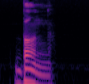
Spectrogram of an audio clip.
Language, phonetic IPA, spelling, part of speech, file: Polish, [bɔ̃n], bon, noun, Pl-bon.ogg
